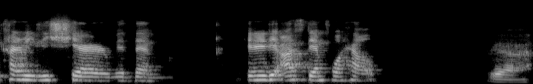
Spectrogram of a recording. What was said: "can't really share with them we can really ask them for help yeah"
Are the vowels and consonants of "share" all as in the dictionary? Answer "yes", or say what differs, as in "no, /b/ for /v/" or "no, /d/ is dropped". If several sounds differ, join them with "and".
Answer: yes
